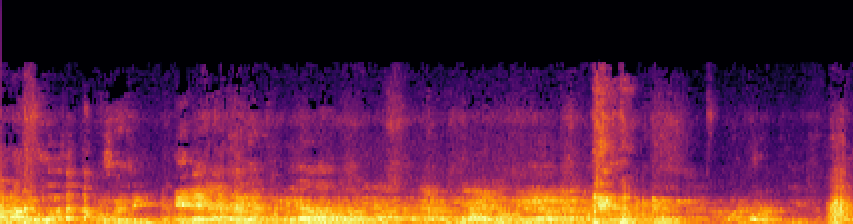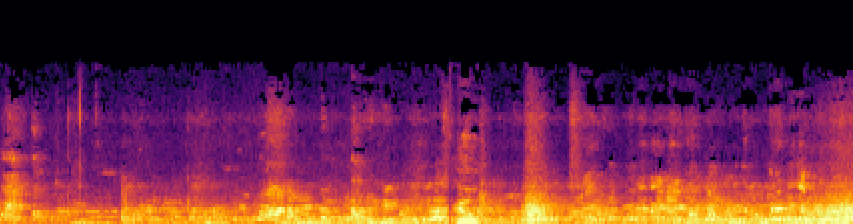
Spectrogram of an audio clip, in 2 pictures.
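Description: Many people chatter at once in the background.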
